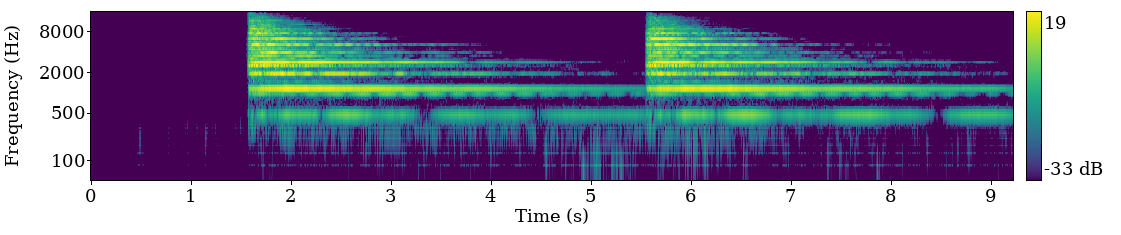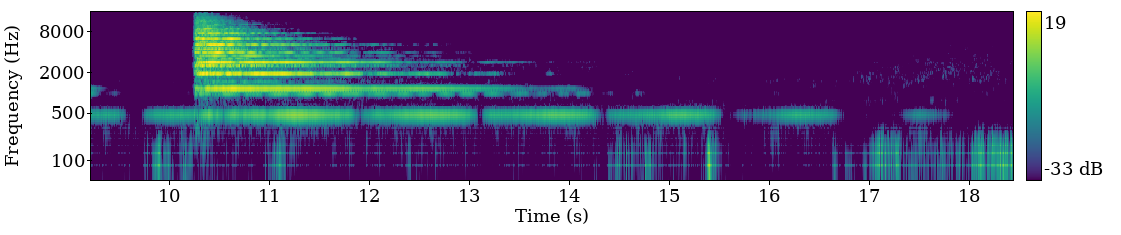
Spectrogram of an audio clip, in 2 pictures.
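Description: A bell struck three times, about four seconds apart, each stroke ringing out and slowly dying away: the consecration bell rung at the elevation of the host during Mass.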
